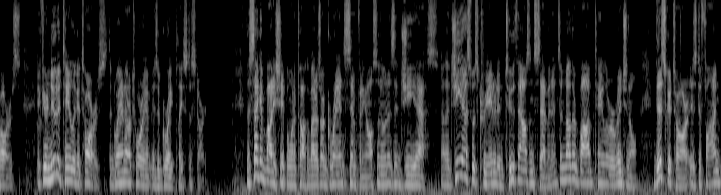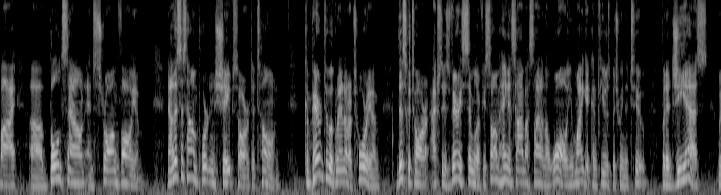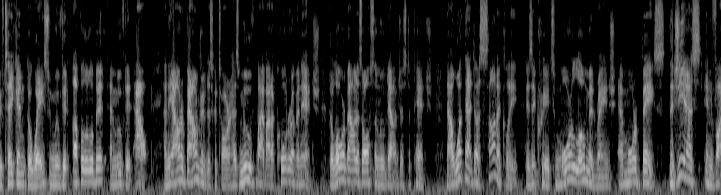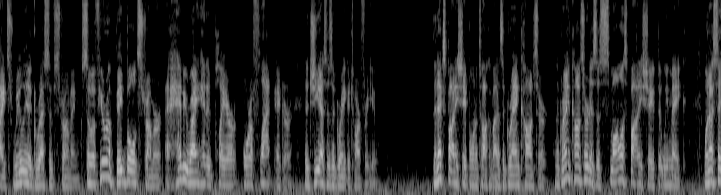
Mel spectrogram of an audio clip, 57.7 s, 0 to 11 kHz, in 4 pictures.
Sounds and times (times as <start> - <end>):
Speech: 0.0 - 4.2, 4.9 - 50.9, 51.9 - 57.6.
